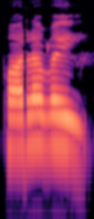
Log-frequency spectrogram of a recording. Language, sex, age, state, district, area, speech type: Tamil, female, 30-45, Tamil Nadu, Namakkal, rural, read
